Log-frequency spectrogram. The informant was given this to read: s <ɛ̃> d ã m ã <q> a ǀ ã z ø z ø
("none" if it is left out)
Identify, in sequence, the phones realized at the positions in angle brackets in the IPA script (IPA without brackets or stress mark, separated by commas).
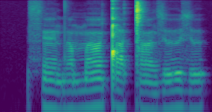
ɛ̃, ǃ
